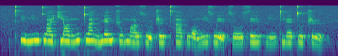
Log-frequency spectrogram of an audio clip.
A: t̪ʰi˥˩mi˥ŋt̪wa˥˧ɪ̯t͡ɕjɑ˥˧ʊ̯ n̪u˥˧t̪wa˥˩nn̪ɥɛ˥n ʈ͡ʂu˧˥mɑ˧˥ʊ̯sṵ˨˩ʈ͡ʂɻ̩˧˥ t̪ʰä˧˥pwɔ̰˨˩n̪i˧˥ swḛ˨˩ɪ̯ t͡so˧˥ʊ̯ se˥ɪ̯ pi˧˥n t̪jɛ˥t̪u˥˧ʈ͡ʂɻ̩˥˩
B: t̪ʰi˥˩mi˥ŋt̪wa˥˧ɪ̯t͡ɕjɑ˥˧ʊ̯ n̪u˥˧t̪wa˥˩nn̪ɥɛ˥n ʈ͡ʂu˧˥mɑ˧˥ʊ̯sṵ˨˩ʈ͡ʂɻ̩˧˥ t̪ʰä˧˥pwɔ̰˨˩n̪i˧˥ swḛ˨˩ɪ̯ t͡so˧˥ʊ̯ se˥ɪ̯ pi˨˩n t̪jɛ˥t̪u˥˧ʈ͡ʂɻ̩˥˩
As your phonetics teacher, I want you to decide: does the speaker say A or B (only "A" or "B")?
A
